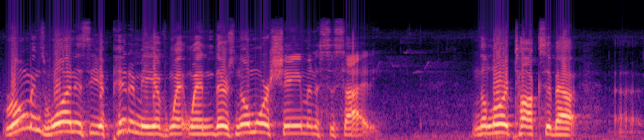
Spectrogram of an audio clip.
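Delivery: ordinary talk, nothing marked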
